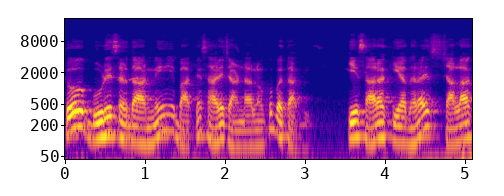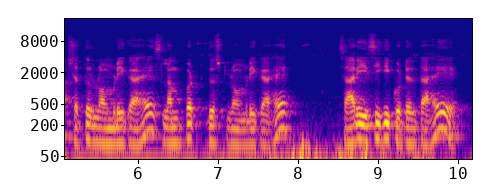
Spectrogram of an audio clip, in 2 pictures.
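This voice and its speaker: A man's voice: sits low, expressive, moderate pace, a little mellow. A man narrating a children's story dramatically, with sound words and idioms.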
